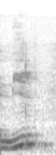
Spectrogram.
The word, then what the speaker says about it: Émile: do nome dele porque muitas vezes o pessoal fala a emile né como se fosse mulher mas é mily cheguei aí o equivalente francês de emílio mais ou menos né ah ah e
